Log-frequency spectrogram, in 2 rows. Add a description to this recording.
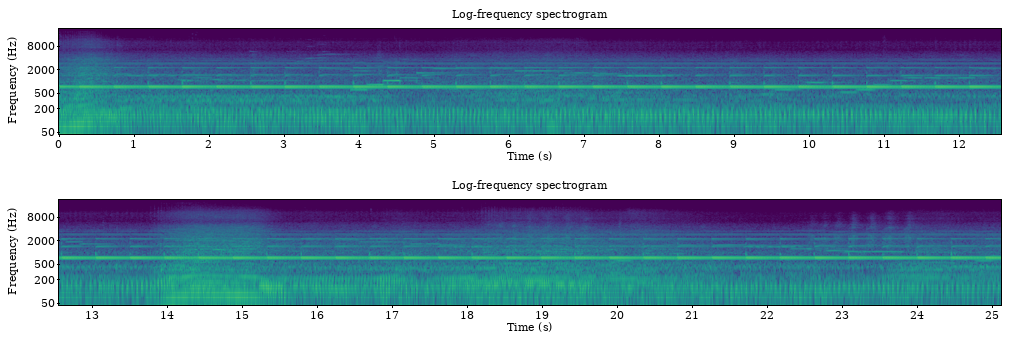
In the railway level road, Traffic sound, Train traveling through, Zoom H2n MS+XY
